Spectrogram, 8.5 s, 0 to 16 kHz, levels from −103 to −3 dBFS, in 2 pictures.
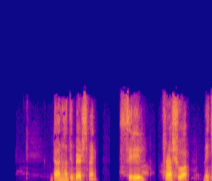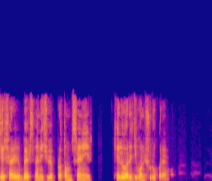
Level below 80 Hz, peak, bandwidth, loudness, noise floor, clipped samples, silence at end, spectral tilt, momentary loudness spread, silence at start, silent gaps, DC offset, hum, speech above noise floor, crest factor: -64 dBFS; -2 dBFS; 8.2 kHz; -20 LUFS; -62 dBFS; under 0.1%; 0.8 s; -4 dB/octave; 15 LU; 1.05 s; 1.97-2.04 s, 2.20-2.36 s, 6.10-6.17 s, 6.28-6.46 s; under 0.1%; none; 43 dB; 18 dB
